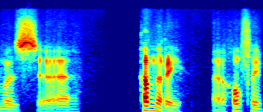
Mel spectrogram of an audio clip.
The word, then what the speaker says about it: Cymru: I've even experienced it myself, listening to songs sung in Welsh or in Cymru.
